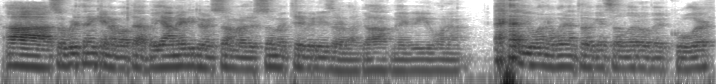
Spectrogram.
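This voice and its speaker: A man's voice: lowish voice, quick pace, recorded from a distance. Man talking in an echoey room. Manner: relaxed, with frequent "uh" fillers. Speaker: co-host. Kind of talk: live stream chat.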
